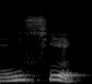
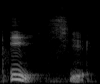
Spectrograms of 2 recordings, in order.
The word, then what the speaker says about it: 些: O pinyin para xie, desse jeito que a gente tá vendo aqui, xie, ele tem que ser... Ele é pronunciado em primeiro tom, né? O xie. Mas quando a gente tá usando ele nessa estrutura, como alguns, algumas, ele vai mudar para xie.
